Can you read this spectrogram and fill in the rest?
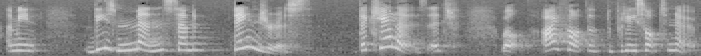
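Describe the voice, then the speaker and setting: A woman's voice: sits high, animated, a little slow, a little hiss or hum. A woman acting an anxious, demanding, self-pitying bedridden wife in a 1940s-style radio play, stammering and indignant. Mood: nervous, defensive.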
